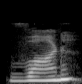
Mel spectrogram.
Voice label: "wan", Punjabi; ਵਾਣ

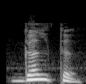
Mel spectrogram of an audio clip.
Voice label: "galt", Punjabi

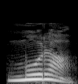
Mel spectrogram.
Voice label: "mohra", Punjabi

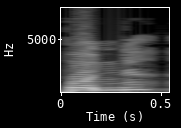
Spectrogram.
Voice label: "punn", Punjabi; ਪੁੰਨ

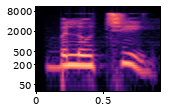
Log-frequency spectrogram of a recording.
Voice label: "blochi", Punjabi

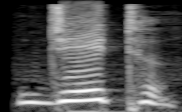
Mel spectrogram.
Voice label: "jaith", Punjabi

